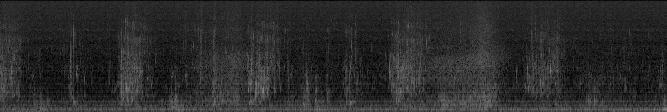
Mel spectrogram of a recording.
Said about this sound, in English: You resume rowing to the small island. Which is getting closer now.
